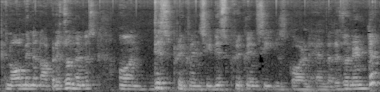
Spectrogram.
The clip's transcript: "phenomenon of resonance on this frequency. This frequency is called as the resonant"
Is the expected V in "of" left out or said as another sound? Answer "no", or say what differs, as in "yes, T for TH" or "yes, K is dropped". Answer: yes, P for V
